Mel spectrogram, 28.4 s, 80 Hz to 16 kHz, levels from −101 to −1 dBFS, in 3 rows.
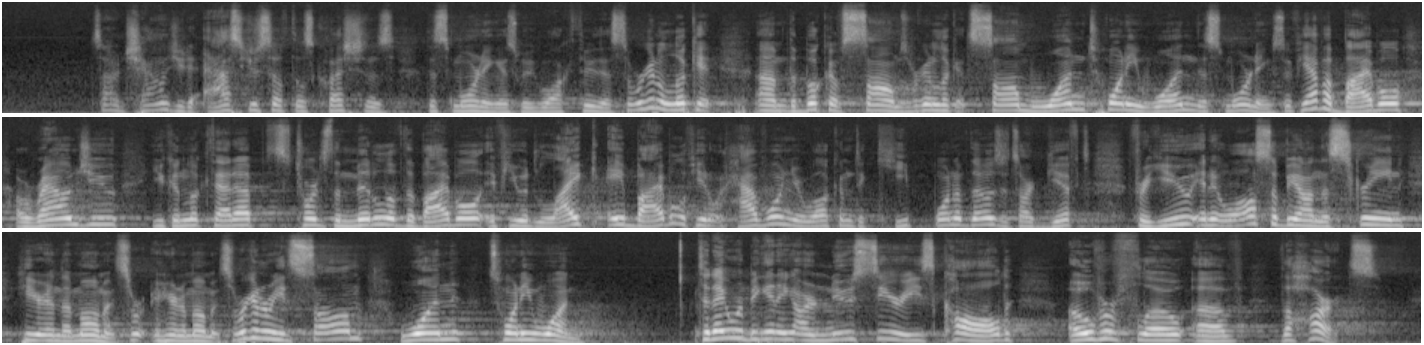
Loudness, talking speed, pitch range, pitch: -27 LUFS, 250 wpm, 160-205 Hz, 185 Hz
